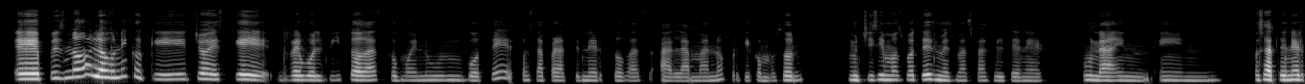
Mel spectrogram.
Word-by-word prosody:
Eh, 250 Hz, 0 st, +10 dB
pues 285 Hz, +1 st, -4 dB
no, 345 Hz, +3 st, +4 dB
lo 340 Hz, -3 st, +11 dB
único 330 Hz, +1 st, 0 dB
que 235 Hz, -2 st, -4 dB
he -, -, -4 dB
hecho 245 Hz, +2 st, -3 dB
es 235 Hz, -2 st, 0 dB
que 225 Hz, -4 st, +3 dB
revolví 200 Hz, 0 st, -4 dB
todas 200 Hz, 0 st, -2 dB
como 195 Hz, -1 st, -13 dB
en 190 Hz, +1 st, -10 dB
un 200 Hz, 0 st, -9 dB
bote, 220 Hz, +11 st, -10 dB
o 200 Hz, -, -14 dB
sea, 190 Hz, -1 st, -13 dB
para 185 Hz, -1 st, -10 dB
tener 185 Hz, +1 st, -12 dB
todas 180 Hz, -1 st, -15 dB, 0.2 s
a 175 Hz, -, -10 dB
la 170 Hz, 0 st, -10 dB
mano, 180 Hz, +5 st, -11 dB
porque 180 Hz, -7 st, -19 dB
como 175 Hz, -1 st, -14 dB
son 195 Hz, +2 st, -5 dB, 0.4 s
muchísimos 210 Hz, 0 st, -4 dB
botes, 215 Hz, +1 st, -1 dB
me 200 Hz, -, -1 dB
es 190 Hz, +1 st, -12 dB
más 185 Hz, 0 st, -15 dB
fácil 180 Hz, -1 st, -13 dB
tener 175 Hz, 0 st, -14 dB, 0.3 s
una 185 Hz, -3 st, -3 dB
en 185 Hz, -2 st, -10 dB
en, 190 Hz, 0 st, -11 dB, 0.3 s
o 210 Hz, -, -4 dB
sea, 215 Hz, -1 st, +7 dB
tener 215 Hz, +1 st, +1 dB
200 Hz, 185 wpm, -21 LUFS, 185-220 Hz, 0.4 s, lo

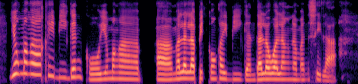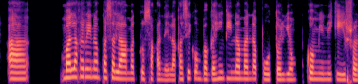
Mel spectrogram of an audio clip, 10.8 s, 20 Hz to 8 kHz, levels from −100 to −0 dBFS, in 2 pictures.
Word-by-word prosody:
Yung 390 Hz, +5 st, +3 dB
mga 390 Hz, -3 st, +5 dB
kaibigan 285 Hz, -3 st, -3 dB
ko, 195 Hz, 0 st, -2 dB
yung 215 Hz, +2 st, -3 dB
mga, 210 Hz, -2 st, -1 dB, 0.2 s
ah, 190 Hz, -1 st, +4 dB
malalapit 230 Hz, +1 st, +4 dB
kong 220 Hz, 0 st, -3 dB
kaibigan, 195 Hz, -4 st, -4 dB
dalawa 205 Hz, +2 st, +5 dB
lang 200 Hz, -1 st, -2 dB
naman 190 Hz, 0 st, -6 dB
sila. 190 Hz, -6 st, -5 dB, 0.5 s
Ah, 220 Hz, 0 st, +4 dB, 0.5 s
malaki 275 Hz, +3 st, +4 dB
rin 280 Hz, -, -2 dB
ang 265 Hz, -, -11 dB
pasalamat 220 Hz, -4 st, +2 dB
ko 220 Hz, -, -3 dB
sa 200 Hz, -, -4 dB
kanila 180 Hz, -1 st, -5 dB
kasi 210 Hz, +2 st, -3 dB
kumbaga 210 Hz, -3 st, -1 dB
hindi 230 Hz, +2 st, -3 dB
naman 220 Hz, -1 st, 0 dB
naputol 195 Hz, -2 st, -2 dB
yung 190 Hz, -1 st, -3 dB, 0.2 s
communication 200 Hz, -3 st, -2 dB
215 Hz, 160 wpm, -24 LUFS, 195-230 Hz, 0.5 s, mga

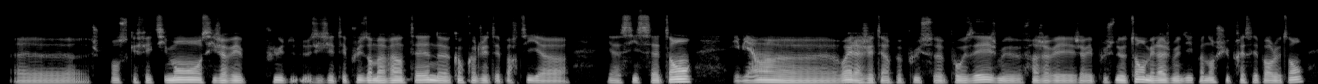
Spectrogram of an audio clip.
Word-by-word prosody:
Heu, 80 Hz, 0 st, -5 dB, 0.2 s
je -, -, -14 dB
pense 95 Hz, -1 st, -5 dB
qu'effectivement, 95 Hz, +3 st, +3 dB
si 100 Hz, -1 st, -4 dB
j'avais 90 Hz, -1 st, +2 dB, 0.2 s
plus 105 Hz, -2 st, -1 dB
de -, -, -9 dB
si 85 Hz, -, -10 dB
j'étais 90 Hz, +2 st, -4 dB
plus 100 Hz, -2 st, -2 dB
dans 95 Hz, -, +4 dB
ma 90 Hz, 0 st, +4 dB
vingtaine, 95 Hz, +2 st, +3 dB
heu, -, -, -3 dB
comme 90 Hz, +2 st, -2 dB
quand 95 Hz, -1 st, -3 dB
j'étais 90 Hz, -2 st, -3 dB
parti 100 Hz, -, -5 dB
il -, -, -1 dB
y 90 Hz, -, 0 dB
a 80 Hz, -2 st, -2 dB, 0.4 s
il 95 Hz, -, -5 dB
y -, -, -3 dB
a -, -, -4 dB
6-7 95 Hz, +2 st, -2 dB
ans 125 Hz, +2 st, +7 dB, 0.4 s
et 85 Hz, -, -8 dB
bien, 90 Hz, +3 st, 0 dB, 0.8 s
heu, -, -, -4 dB
ouais 105 Hz, +3 st, +4 dB
là 90 Hz, -2 st, +3 dB
j'étais 90 Hz, +1 st, -1 dB
un -, -, 0 dB
peu 90 Hz, +3 st, -7 dB
plus, 95 Hz, +2 st, -7 dB
heu, 90 Hz, -1 st, -1 dB
posé 95 Hz, +6 st, +2 dB
je 95 Hz, -, -3 dB
me 85 Hz, -2 st, -1 dB
enfin, 90 Hz, +2 st, -4 dB
j'avais 85 Hz, -1 st, -1 dB
j'avais 85 Hz, 0 st, -2 dB
plus 95 Hz, +2 st, -11 dB
de 100 Hz, -1 st, +4 dB
temps 115 Hz, +4 st, +3 dB
mais, 100 Hz, -, +5 dB
là, 100 Hz, +1 st, +4 dB
je 95 Hz, -, -6 dB
me 90 Hz, -, +2 dB
dis 100 Hz, +3 st, -1 dB
maintenant 90 Hz, +2 st, +1 dB
je 105 Hz, -, -9 dB
suis -, -, -6 dB
pressé 95 Hz, 0 st, -5 dB
par 90 Hz, -1 st, 0 dB
le 90 Hz, -, 0 dB
temps 110 Hz, +7 st, 0 dB
90 Hz, 265 wpm, -23 LUFS, 85-100 Hz, 0.8 s, ans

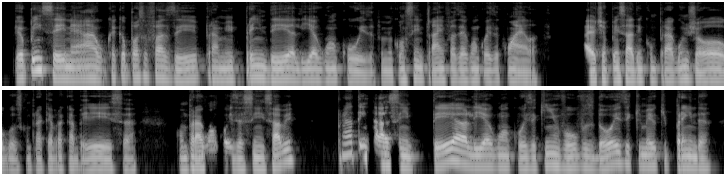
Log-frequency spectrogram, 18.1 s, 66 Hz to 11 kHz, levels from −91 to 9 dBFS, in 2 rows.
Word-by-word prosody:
eu 115 Hz, -1 st, +3 dB
pensei, 165 Hz, -, +4 dB
né: 105 Hz, 0 st, +1 dB
"Ah, 110 Hz, 0 st, +2 dB
o 100 Hz, -, -3 dB
que 110 Hz, -, -6 dB
que 115 Hz, -, -6 dB
eu 115 Hz, -, 0 dB
posso 115 Hz, +1 st, -3 dB
fazer 105 Hz, -2 st, 0 dB
pra 100 Hz, -2 st, -4 dB
me 100 Hz, +1 st, -1 dB
prender 100 Hz, 0 st, +1 dB
ali 95 Hz, 0 st, 0 dB
alguma 95 Hz, 0 st, 0 dB
coisa, 85 Hz, -5 st, -3 dB
pra 80 Hz, +1 st, -9 dB
me 85 Hz, 0 st, -3 dB
concentrar 95 Hz, 0 st, -2 dB
em 95 Hz, -, -2 dB
fazer 90 Hz, -1 st, -3 dB
alguma 95 Hz, +1 st, -2 dB
coisa 85 Hz, -1 st, -4 dB
com 95 Hz, +1 st, -2 dB
ela". 80 Hz, 0 st, -3 dB, 0.6 s
Aí 85 Hz, -, +7 dB
eu -, -, +3 dB
tinha 100 Hz, -, -2 dB
pensado 95 Hz, -1 st, +1 dB
em 95 Hz, -, -1 dB
comprar 95 Hz, -1 st, -3 dB
alguns 100 Hz, +3 st, -1 dB
jogos, 85 Hz, -4 st, +1 dB
comprar 80 Hz, -1 st, -7 dB
quebra-cabeça, 85 Hz, 0 st, -3 dB, 0.5 s
comprar 85 Hz, +2 st, +2 dB
alguma 100 Hz, +3 st, -1 dB
coisa 85 Hz, 0 st, -1 dB
assim, 90 Hz, +1 st, -1 dB
sabe? 120 Hz, -, +3 dB, 0.5 s
Pra 215 Hz, +2 st, -1 dB
tentar 185 Hz, -, +3 dB
assim, 100 Hz, -4 st, -1 dB, 0.2 s
ter 125 Hz, +8 st, +5 dB
ali 110 Hz, -7 st, +5 dB
alguma 105 Hz, -1 st, 0 dB
coisa 95 Hz, -2 st, -3 dB
que 95 Hz, +5 st, -6 dB
envolva 100 Hz, -2 st, -1 dB
os 95 Hz, -2 st, -3 dB
dois 110 Hz, +9 st, +1 dB
e 120 Hz, -, -3 dB
que 110 Hz, -, -12 dB
meio 110 Hz, 0 st, +1 dB
que 105 Hz, -3 st, -13 dB
prenda 95 Hz, -2 st, 0 dB
95 Hz, 185 wpm, -25 LUFS, 90-105 Hz, 0.6 s, Aí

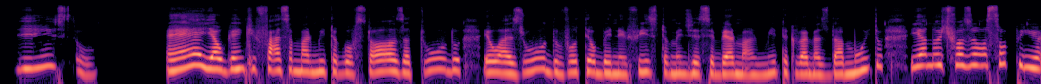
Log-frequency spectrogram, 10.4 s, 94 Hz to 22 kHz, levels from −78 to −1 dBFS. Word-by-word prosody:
Isso. 260 Hz, -, -4 dB, 0.7 s
É, 270 Hz, +8 st, +5 dB
e 265 Hz, -, +4 dB
alguém 255 Hz, +1 st, +5 dB
que 260 Hz, 0 st, -7 dB
faça 235 Hz, -1 st, 0 dB
marmita 215 Hz, -1 st, 0 dB
gostosa, 205 Hz, +1 st, +1 dB
tudo, 235 Hz, +1 st, -3 dB, 0.2 s
eu 205 Hz, 0 st, +3 dB
ajudo, 205 Hz, +3 st, 0 dB
vou 205 Hz, +3 st, -2 dB
ter 220 Hz, +1 st, 0 dB
o -, -, +1 dB
benefício 195 Hz, +1 st, -2 dB
também 190 Hz, -1 st, -2 dB
de 185 Hz, -, -5 dB
receber 185 Hz, -1 st, +1 dB
a 185 Hz, -, +3 dB
marmita 180 Hz, +3 st, -3 dB
que 190 Hz, -, -11 dB
vai 185 Hz, -1 st, +2 dB
me 180 Hz, -, -1 dB
ajudar 175 Hz, +2 st, -1 dB
muito 230 Hz, +11 st, +1 dB, 0.3 s
e 300 Hz, +2 st, +2 dB
à -, -, +4 dB
noite 330 Hz, 0 st, 0 dB
fazer 330 Hz, 0 st, +2 dB
uma 325 Hz, 0 st, 0 dB
sopinha, 320 Hz, -6 st, 0 dB
215 Hz, 180 wpm, -25 LUFS, 190-255 Hz, 0.7 s, É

